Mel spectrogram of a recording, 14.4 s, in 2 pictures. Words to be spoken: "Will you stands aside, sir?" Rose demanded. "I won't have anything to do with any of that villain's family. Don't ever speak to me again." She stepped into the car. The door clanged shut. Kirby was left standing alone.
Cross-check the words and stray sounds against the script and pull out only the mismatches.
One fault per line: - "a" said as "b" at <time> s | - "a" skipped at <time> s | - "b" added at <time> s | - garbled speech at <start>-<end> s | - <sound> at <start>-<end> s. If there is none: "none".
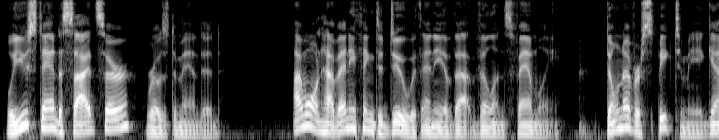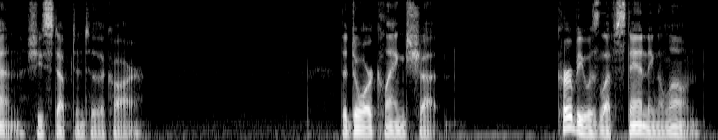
- "stands" said as "stand" at 0.3 s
